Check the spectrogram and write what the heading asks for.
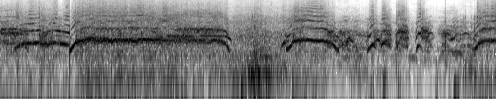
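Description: Several riders screaming on a raft water slide, in long high held screams that rise and fall. Water splashes and rushes around the raft, with sharp splashes in the last second or two as it runs out into the pool.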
